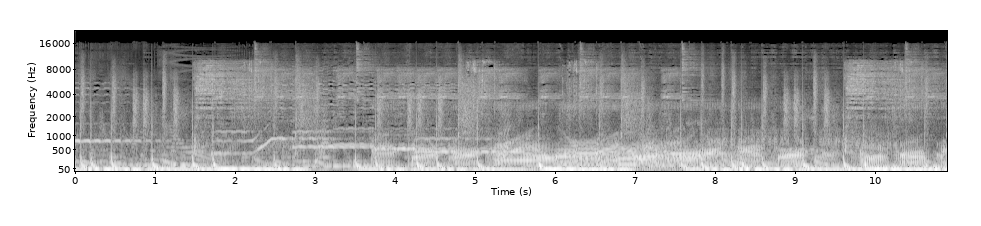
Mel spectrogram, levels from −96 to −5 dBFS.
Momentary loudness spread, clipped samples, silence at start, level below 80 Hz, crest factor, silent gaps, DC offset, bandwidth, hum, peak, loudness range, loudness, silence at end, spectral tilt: 4 LU; under 0.1%; 0 s; -14 dBFS; 12 dB; none; under 0.1%; 16 kHz; none; -2 dBFS; 2 LU; -16 LUFS; 0 s; -4.5 dB/octave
